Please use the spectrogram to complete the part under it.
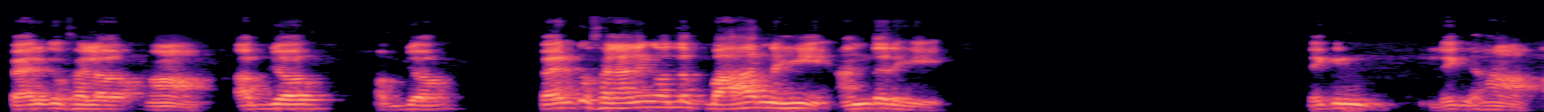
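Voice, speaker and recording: A man's voice: mid-range voice, pushed and bright, reverberant, low-quality recording. A middle-aged man with an Indian accent teaching a live online yoga class, switching between Hindi and English and coaching students by name.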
